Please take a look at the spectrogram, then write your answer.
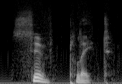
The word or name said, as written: sieve plate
